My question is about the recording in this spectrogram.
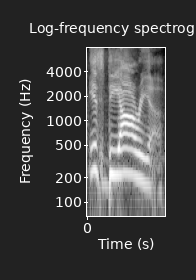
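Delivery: slow, loud, indignant correction; mother correcting the pronunciation, slow and loud with attitude. Retold or imitated. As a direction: draw it out with attitude. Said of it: "She got an attitude with me".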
